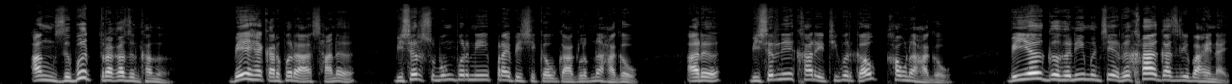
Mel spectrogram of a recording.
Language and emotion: Bodo, angry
